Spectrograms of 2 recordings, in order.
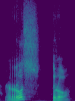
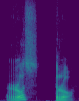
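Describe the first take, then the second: First: Rostro split slowly as ros-tro; syllable by syllable. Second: Said in the usual way. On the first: Shown as a demonstration. Teacher to pupils, sounding out rostro in syllables. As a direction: sound out rostro in two beats. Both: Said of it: "voy a separar la S de la T R".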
